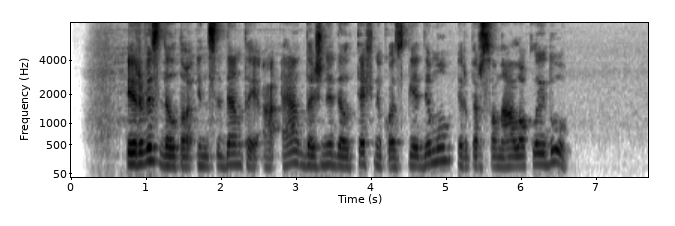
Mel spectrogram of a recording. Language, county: Lithuanian, Kaunas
